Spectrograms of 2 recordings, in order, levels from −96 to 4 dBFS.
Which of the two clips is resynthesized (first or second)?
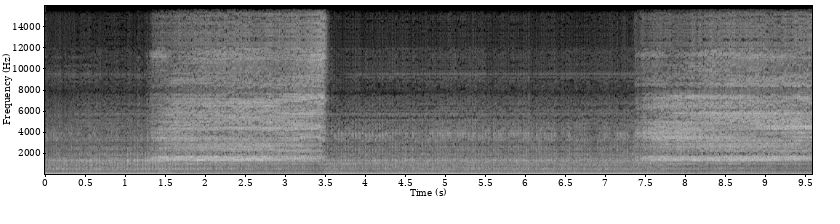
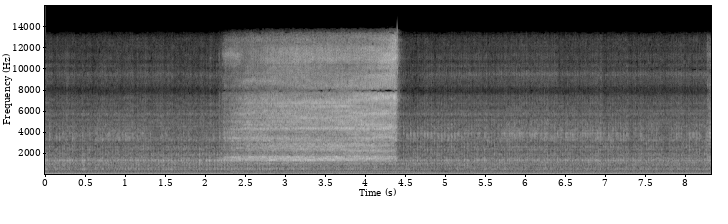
second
